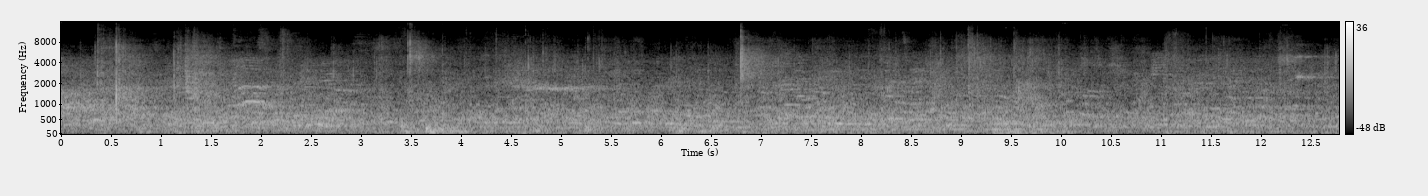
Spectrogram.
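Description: Indistinct murmur of many voices in a large hall, with a few scattered thumps and taps at irregular times.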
